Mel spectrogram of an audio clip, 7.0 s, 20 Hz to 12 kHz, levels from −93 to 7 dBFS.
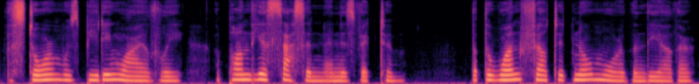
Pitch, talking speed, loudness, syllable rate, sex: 185 Hz, 180 wpm, -20 LUFS, 4.9 syllables/s, female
